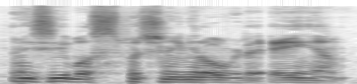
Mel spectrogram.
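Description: A man's voice: lowish voice, racing. A man giving an informal, offhand hands-on product demo, speaking from behind a handheld camera. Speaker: video creator demonstrating a vintage radio. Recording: background noise, handling clicks.

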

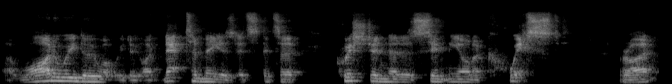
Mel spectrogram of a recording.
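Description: Give me an animated, jokey New Zealand man in his thirties, bright-toned and echoey. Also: mid-range voice, normal speed. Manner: animated, gestures a lot, jokey. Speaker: podcast guest. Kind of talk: casual storytelling. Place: small room indoors. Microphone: video call with desk mic. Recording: echoey room.

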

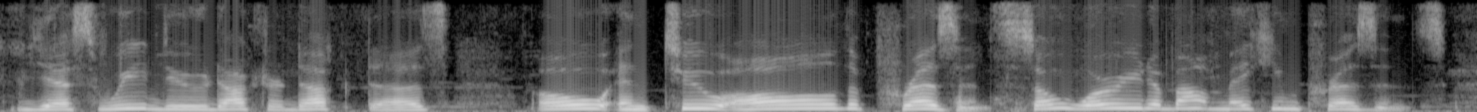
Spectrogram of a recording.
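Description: A woman's voice: fairly high pitch, dark tone. A middle-aged woman hosting a children's storytime, reading and chatting in a sing-song way, asking questions and answering them. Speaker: library storytime host.

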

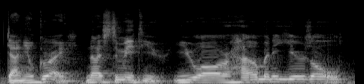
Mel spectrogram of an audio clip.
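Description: A man's voice: lowish voice, normal speed, heavy background noise, close to an everyday voice. A man acting a cold, detached company interviewer in a horror drama, speaking in a formal, clipped way. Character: cold, businesslike male company interviewer with sinister intent.

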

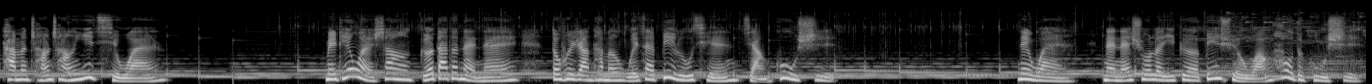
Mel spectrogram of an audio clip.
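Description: A woman's voice: mid-range voice, animated, unhurried. Woman narrating a storybook over music.

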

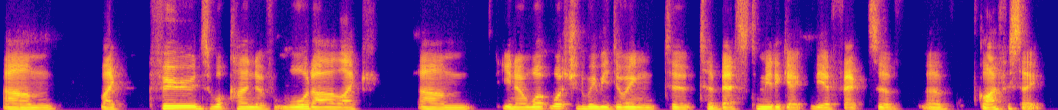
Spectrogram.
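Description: A man's voice: mid-range voice, little pitch movement, takes it slowly, a bit bright. A young man hosting a podcast, asking an interview question over a video call from his room, with many ums and restarts. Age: young adult. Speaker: podcast host. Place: bedroom at home, indoors.

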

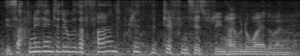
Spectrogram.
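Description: A man's voice: high voice, sing-song, racing, a crowd in the background. A man with an English accent, a club media interviewer asking rambling, hesitant post-match questions.

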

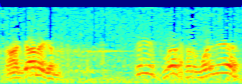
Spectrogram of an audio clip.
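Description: High-voiced harried newspaper reporter. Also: male voice, very animated, moderate pace, fairly bright tone, full character voice. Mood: exasperated. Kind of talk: 1940s radio drama acting. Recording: noisy vintage radio recording.

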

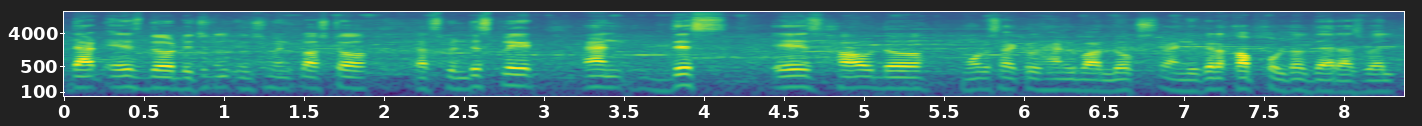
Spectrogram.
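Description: A man's voice: mid-range voice, flat delivery, brisk, over music. A man with an Indian English accent, an auto show presenter walking through a large indoor expo hall, filming on a handheld phone from behind the camera and casually reading out spec sheets with plenty of fillers. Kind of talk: off-camera walkaround narration. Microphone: handheld phone camera, speaker off-screen.

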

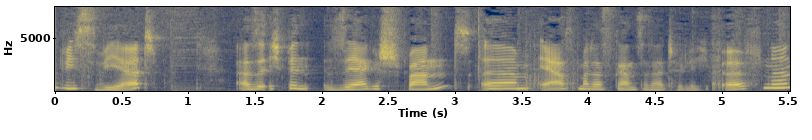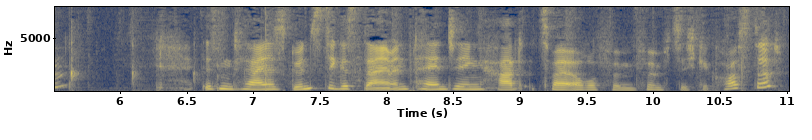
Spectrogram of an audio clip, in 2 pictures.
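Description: A woman's voice: mid-range voice, dark tone. A woman hosting a craft video, casually narrating each step and thinking aloud as she goes. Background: background music.

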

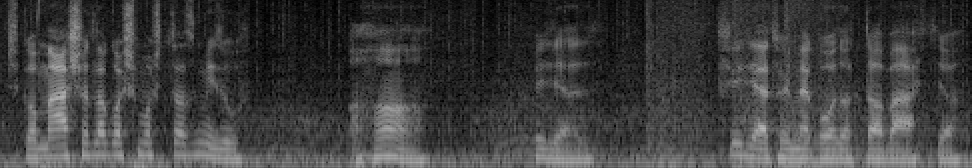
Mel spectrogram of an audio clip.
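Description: Bright-voiced young man on stream. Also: medium pitch, long pauses, a little hiss or hum. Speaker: streamer playing GTA roleplay. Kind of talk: casual gaming stream chat with other players. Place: indoor streaming room.

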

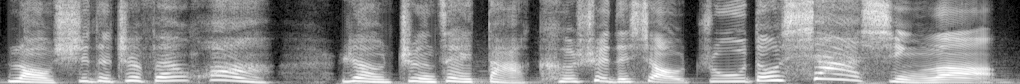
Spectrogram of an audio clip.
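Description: A woman narrating a scripted story for children. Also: on the high side.

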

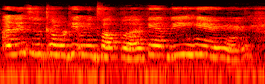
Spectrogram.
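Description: A woman's voice: high-pitched, fairly quick. A young American woman talking casually while making prank phone calls. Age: young adult. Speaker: prank-call video host. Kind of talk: casual prank-call chat. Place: indoor room with cloth backdrop. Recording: echoey, distant mic, faint noise.

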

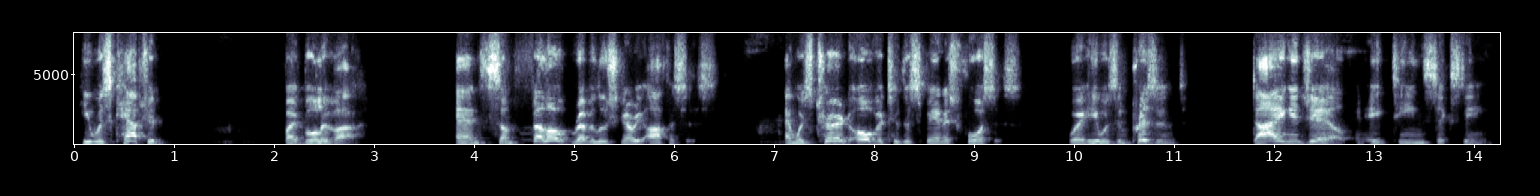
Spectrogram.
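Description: A man's voice: medium pitch, animated, measured pace, long pauses, fairly bright tone. An older man reading a scripted narration aloud, recorded indoors on a headset microphone. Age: older, 60s or above. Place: small home office, indoors. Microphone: headset boom mic.

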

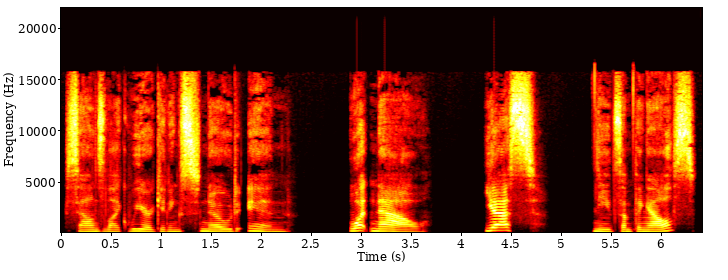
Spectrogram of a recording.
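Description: A young female scientist from a video game, played by a woman, talks in a wry, guarded, conversational way. Her pitch sits in the middle. The sound is dry, with no room around it. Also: slow, dry recording, close to an everyday voice. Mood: casual, friendly. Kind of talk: video game dialogue acting.

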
